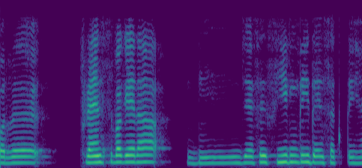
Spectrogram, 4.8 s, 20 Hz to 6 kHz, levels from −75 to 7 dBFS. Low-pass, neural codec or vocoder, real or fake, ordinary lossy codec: 5.4 kHz; autoencoder, 48 kHz, 32 numbers a frame, DAC-VAE, trained on Japanese speech; fake; AAC, 32 kbps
